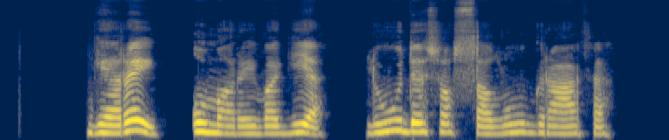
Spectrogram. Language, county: Lithuanian, Klaipėda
